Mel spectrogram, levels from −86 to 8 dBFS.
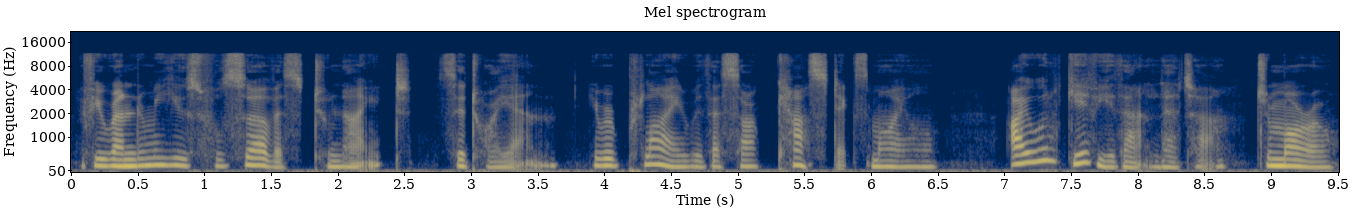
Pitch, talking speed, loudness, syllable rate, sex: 185 Hz, 145 wpm, -20 LUFS, 4.3 syllables/s, female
